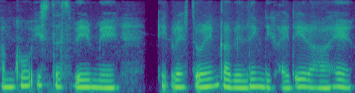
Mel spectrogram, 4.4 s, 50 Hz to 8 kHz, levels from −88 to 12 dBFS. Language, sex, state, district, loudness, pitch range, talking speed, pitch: Hindi, female, Arunachal Pradesh, Papum Pare, -16 LUFS, 175-195 Hz, 160 wpm, 185 Hz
